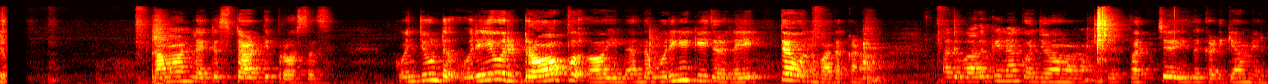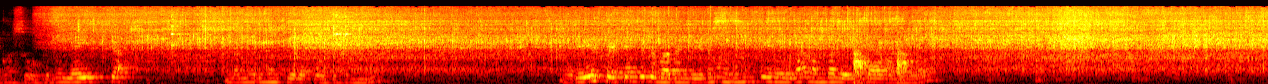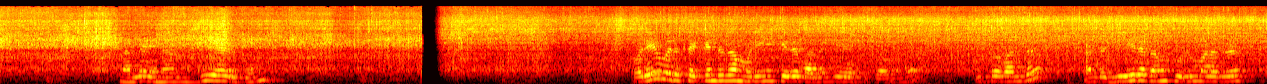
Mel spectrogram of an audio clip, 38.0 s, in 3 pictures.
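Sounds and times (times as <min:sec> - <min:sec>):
leaves sizzling in oil: 0:13.0 - 0:38.0.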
